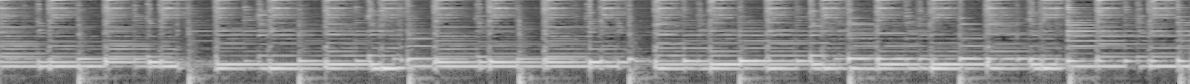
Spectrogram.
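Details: Bright jingling music with steady plucked chords and regular percussive beats throughout, with no animal voice.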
